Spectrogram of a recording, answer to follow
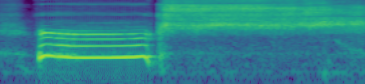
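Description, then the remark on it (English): A voice imitates a dial-up modem: a loud, steady humming tone held for about a second, then a long, harsh, static-like hiss that continues to the end. “Good modem noise. You'll be our modem voice actor from now on.”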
